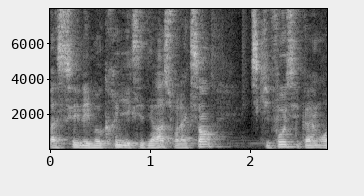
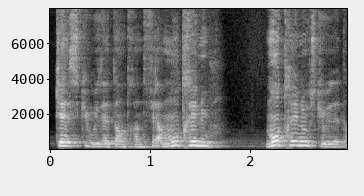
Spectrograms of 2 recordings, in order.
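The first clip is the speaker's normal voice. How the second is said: loud; 5 semitones higher, 5 dB louder, faster than usual. Acted. Voicing the market's demand.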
